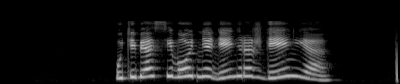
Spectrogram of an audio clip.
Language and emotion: Russian, positive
